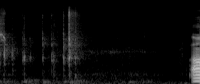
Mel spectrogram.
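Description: A few computer keyboard keystrokes in the first second, then quiet until a man's voice starts at the very end.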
